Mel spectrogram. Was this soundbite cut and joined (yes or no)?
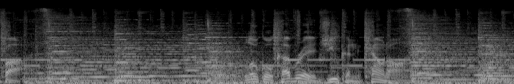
no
